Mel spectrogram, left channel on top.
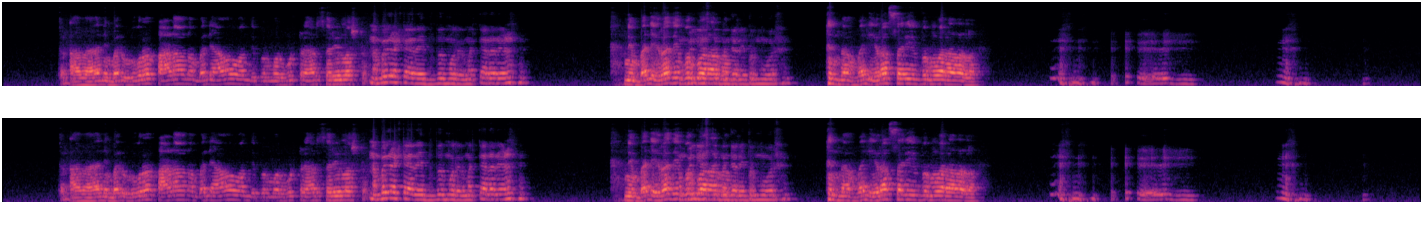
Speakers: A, on the left; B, on the right.
A: ಆಮೇ ನಿಮಲ್ಲಿಿ ಹುಡುಗರರು ಪಾಡವ ನಮಂಬಳ ಯಾವ ಒಂದಿಬ್ಬರು ಮರ್ ಬಿಟ್ರ ಯಾರು ಸರಿ ಇಲ್ಲ ಅಷ್ಟ
B: ನಂಬಲ್ಲಿ ಅಟ್ಟ ಯಾರ ಇಬ್ಬರು ಮೂರಾರ ಮತ್ತೆ ಯಾರ ಹೇಳ
A: ನಿಮ ಬಲ್ಲಿಿ ಇರೋದ
B: ನಂಬಲ್ಲಿ
A: ಇಬರು ಬರ
B: ಅಷ್ಟೇ
A: ನಾಮ
B: ಮಂದಿ ಯಾರ ಇಬ್ಬರು ಮೂವರು
A: ನಮ್ಮಲ್ಲಿ ಇರೋದ್ ಸರಿ ಇಬರು ಮೂವರ ಆರಲ್ಲ
B: ಹ ಹ್ಮ <unintelligible>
